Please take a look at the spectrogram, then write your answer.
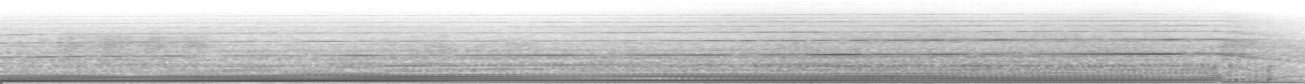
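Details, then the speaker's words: Small car run with its damaged turbo disconnected after turbo filter was ingested through the blades into the intercooler: steady high engine drone with loud whooshing, jet-like roar that cuts off; testing if drivable without boost. "we tried running the car without the turbo hooked up just to see if the car was drivable"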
